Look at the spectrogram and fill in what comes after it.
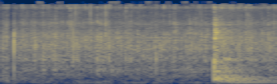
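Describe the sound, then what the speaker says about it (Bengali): Hot oil sizzles steadily as onions and spices fry in a pan for a Bengali fish curry. A sharp clatter from stirring near the end makes the frying briefly louder. "ফোড়ন দিয়ে দেবো, মশলাটা কষে নেব।"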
